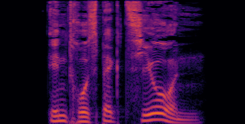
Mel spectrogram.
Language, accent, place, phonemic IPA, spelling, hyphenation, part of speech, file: German, Germany, Berlin, /ˌɪntʁospɛkˈt͡si̯oːn/, Introspektion, In‧t‧ro‧s‧pek‧ti‧on, noun, De-Introspektion.ogg
- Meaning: introspection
